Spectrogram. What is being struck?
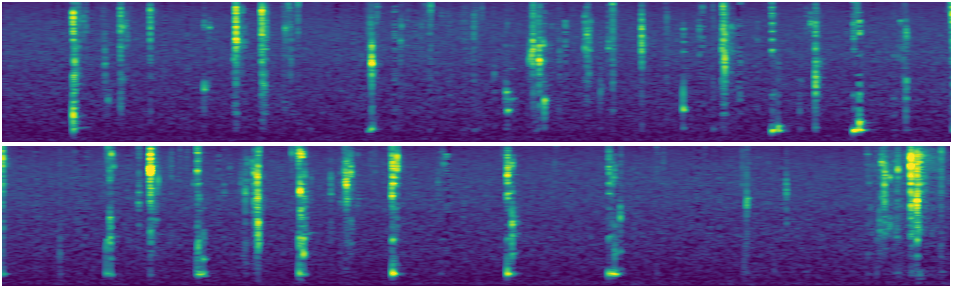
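Plastic water bottle, partly filled.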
